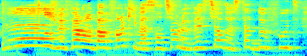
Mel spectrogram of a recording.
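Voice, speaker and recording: A woman's voice: very high voice, steady tone, quick pace, sharp tone. A woman chatting casually as a perfume vlogger, playful and self-mocking, with many fillers. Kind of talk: casual vlog chat. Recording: echoey room with faint music.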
